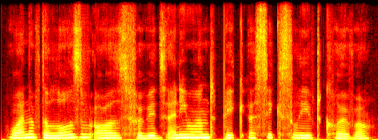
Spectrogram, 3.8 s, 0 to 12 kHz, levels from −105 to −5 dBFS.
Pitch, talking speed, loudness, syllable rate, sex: 220 Hz, 220 wpm, -16 LUFS, 5.7 syllables/s, female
